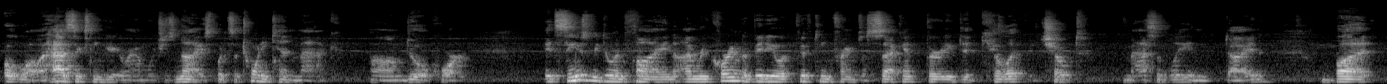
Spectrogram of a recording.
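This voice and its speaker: A man hosting a casual live-stream tutorial, rambling and thinking aloud in a self-deprecating way. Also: medium pitch. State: allergy coughing and throat-clearing. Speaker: livestream host and ham radio operator. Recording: roomy echo, faint noise.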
